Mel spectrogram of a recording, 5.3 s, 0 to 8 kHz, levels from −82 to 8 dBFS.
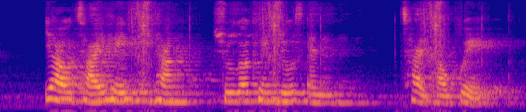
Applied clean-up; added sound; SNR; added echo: none; Tearing; 16 dB; reverberation time 1.2 s.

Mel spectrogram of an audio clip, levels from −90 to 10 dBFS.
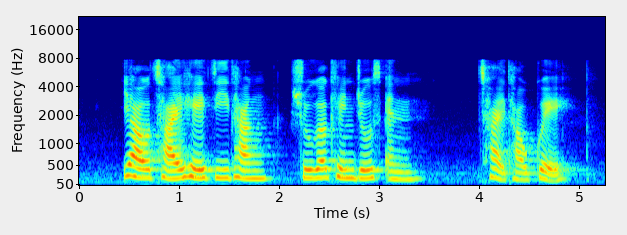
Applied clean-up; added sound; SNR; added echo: none; none; none; none.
